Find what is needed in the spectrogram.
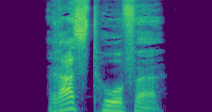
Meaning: dative of Rasthof
- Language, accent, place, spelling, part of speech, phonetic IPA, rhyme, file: German, Germany, Berlin, Rasthofe, noun, [ˈʁastˌhoːfə], -asthoːfə, De-Rasthofe.ogg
